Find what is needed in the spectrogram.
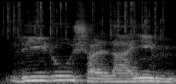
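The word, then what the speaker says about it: לירושלים: 슈바가 같이 될 때는 그러니까 예루살렘을 위하여 할 때는 리루샬라임 이렇게 됩니다. 따라합시다. 리루샬라임. 예루살렘, 그러니까 이게 예루살렘의 본래 발음이라는 거 예루살렘 이렇게 되고요.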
